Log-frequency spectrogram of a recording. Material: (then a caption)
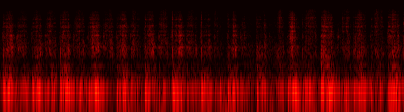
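Coated paper. A wooden stylus scratches a flower shape into a black-coated scratch-art paper sticker sheet held flat by one hand, using dense back-and-forth strokes. The result is a steady run of quick, slightly uneven rasping scrapes, about three per second, with a bright gritty texture over a low buzzing undertone.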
